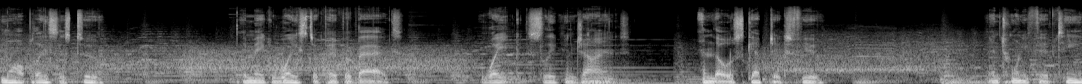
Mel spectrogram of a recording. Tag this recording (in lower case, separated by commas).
music, speech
